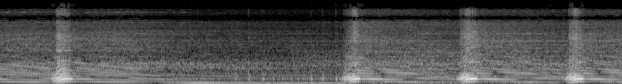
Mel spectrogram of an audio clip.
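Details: 1996 Yamaha YZ250 two-stroke after carb tune-up with factory stock carb settings (previously weird low-end idle, suspected pilot jet), still a little cold at about 13 degrees: crisp rev blips about once a second climb and drop cleanly from steady idle without stumbling; healthy.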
